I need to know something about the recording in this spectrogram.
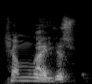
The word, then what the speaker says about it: Cholmondeley: The easiest way to think of it is two syllables, C-H-U-M. Yep. L-E-E, Cholmondeley.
